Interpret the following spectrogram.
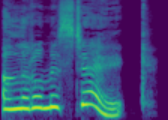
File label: Oops, Female Human; en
